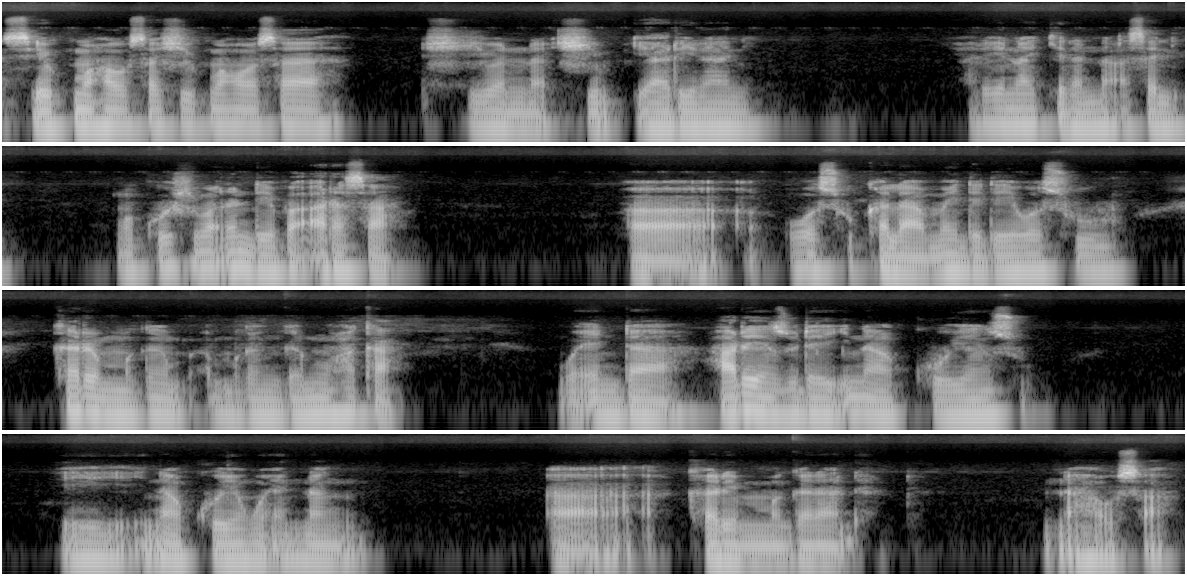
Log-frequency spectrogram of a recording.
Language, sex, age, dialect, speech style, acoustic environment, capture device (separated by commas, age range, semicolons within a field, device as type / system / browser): Hausa, male, 25-34, Nigeria - Kano, happy; relaxed; focused, nature; silence, mobile / Linux / Chrome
